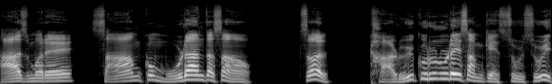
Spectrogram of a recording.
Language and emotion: Goan Konkani, happy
